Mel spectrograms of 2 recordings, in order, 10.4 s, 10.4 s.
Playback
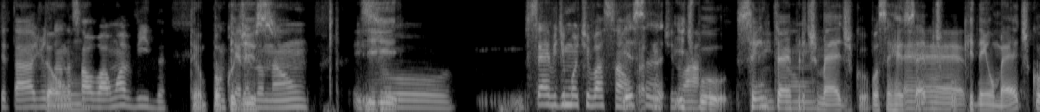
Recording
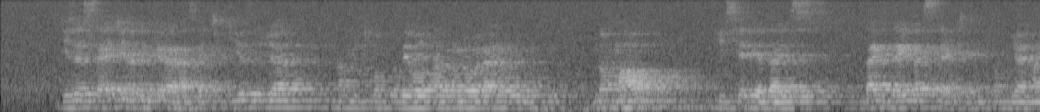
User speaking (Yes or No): Yes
